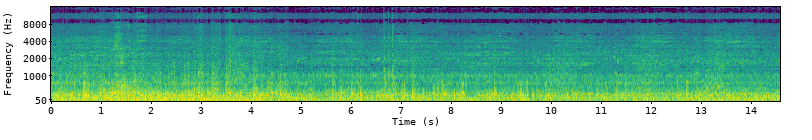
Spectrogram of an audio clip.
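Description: Empty steel coal hopper cars of a freight train rolling past close by: a steady rumble and rattle of wheels on the rails, with a faint steady high wheel squeal.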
